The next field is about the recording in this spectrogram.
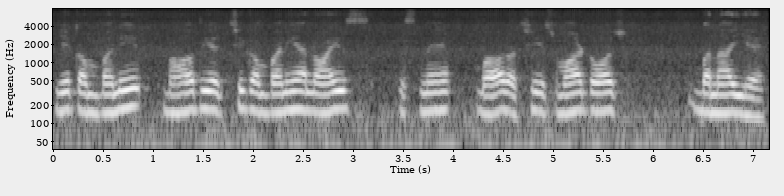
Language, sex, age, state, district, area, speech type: Urdu, male, 18-30, Maharashtra, Nashik, urban, spontaneous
